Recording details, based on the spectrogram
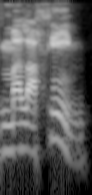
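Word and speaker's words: מלאכים: means messenger of god in the plural it me it is pronounced as malachim as such the role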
